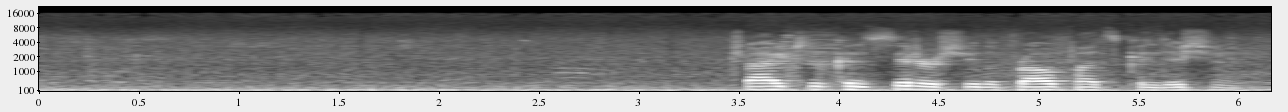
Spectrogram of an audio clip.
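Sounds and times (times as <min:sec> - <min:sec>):
boat engine rumble heard on board a boat at night: 0:00.0 - 0:05.3
speech: 0:03.5 - 0:06.1.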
